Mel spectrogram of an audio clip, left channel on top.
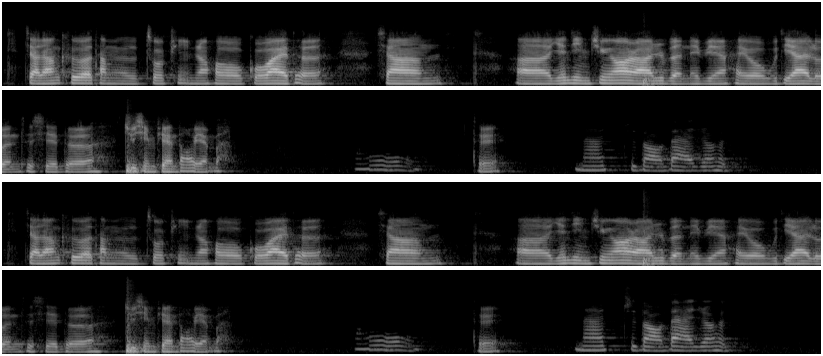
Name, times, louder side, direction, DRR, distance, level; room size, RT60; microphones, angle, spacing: voice 1, 0.2-4.4 5.1-10.5 12.9-13.2, left 3 dB, 40° left, 1.0 m, -27 dB
sound 1, 4.4-4.6 6.3-6.8 9.4-9.9 10.3-10.4, equal, 15° right, 1.3 m, -34 dB
voice 2, 11.7-12.4 13.9-15.5, right 4 dB, 80° right, 1.9 m, -39 dB
27.0 x 25.0 x 7.0 m
head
